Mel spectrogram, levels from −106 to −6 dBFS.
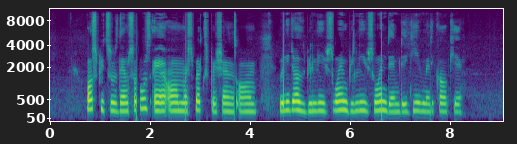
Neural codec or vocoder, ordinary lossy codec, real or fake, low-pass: none; AAC, 64 kbps; real; 9.9 kHz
